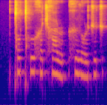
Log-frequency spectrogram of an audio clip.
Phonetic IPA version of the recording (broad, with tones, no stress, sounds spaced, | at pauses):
ǀ o˦ ǀʰ u˦ x ɐ˦ t͡ʃ x a˦˨ ɹ | x ɨ˧ ð o˨ ɹ t͡ʃ ʉ˧ t͡ʃ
